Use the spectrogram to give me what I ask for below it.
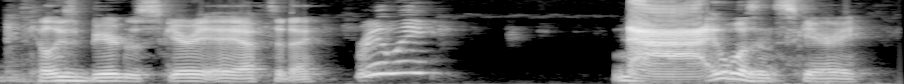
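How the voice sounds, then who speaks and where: A man's voice: mid-range voice, brisk, bright, forceful tone. A man co-hosting a live online show, chatting casually, teasing and laughing often. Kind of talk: casual banter. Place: at a desk at home with a dog.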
